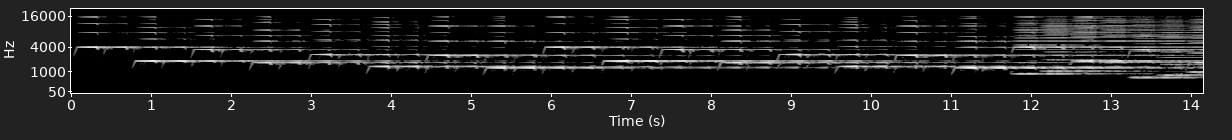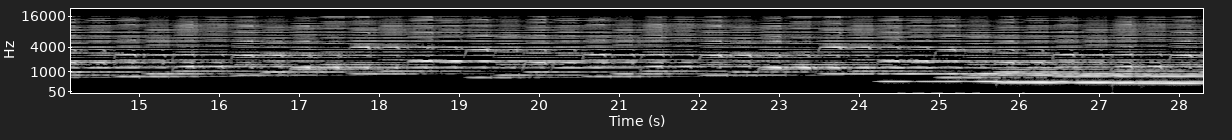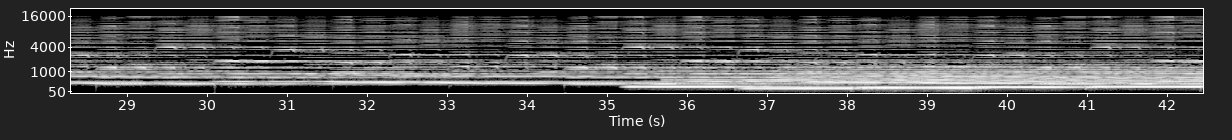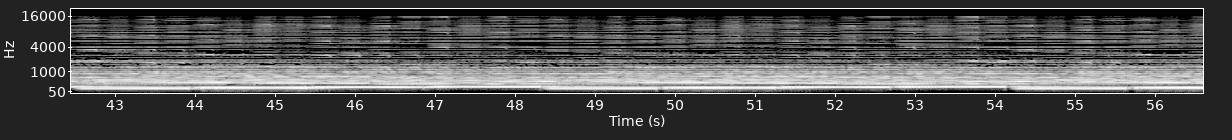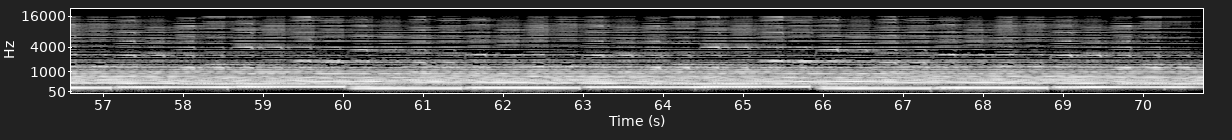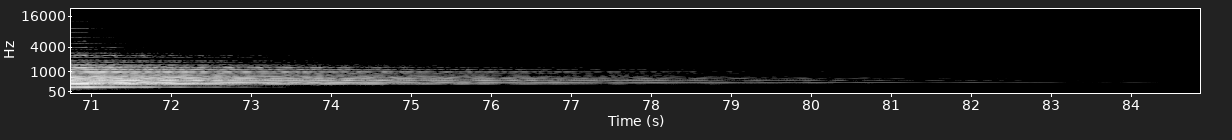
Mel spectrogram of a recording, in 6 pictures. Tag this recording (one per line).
82bpm
ambiance
calm
sad
slow
synthesiser
synthesizer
